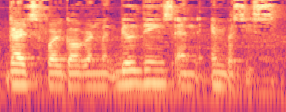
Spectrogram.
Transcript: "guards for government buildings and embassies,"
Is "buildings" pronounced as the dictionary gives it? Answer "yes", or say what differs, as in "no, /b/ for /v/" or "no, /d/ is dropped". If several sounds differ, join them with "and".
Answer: no, /s/ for /z/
